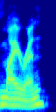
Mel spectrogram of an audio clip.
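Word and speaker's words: Miran: His last name is Myron. We learned that that's how you say it yesterday. I've been calling him the wrong thing for a long time. Mirum. Mirin. It was like Mirren. Anyway, it's Myin.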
